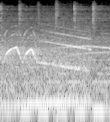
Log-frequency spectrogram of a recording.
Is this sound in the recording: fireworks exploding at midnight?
no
